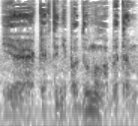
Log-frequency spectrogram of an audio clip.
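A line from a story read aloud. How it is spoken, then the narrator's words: Muttered. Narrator (Russian): буркнул Артем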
